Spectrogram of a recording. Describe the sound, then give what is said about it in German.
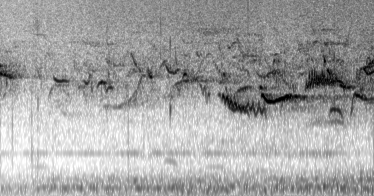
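Birds sing outdoors at a roe deer hotspot with cover, forage and escape routes, bright chirping phrases rising and falling continuously, growing clearer toward the end, over a steady low rumble of ambient background noise. “Schöner Vogelgesang um die Rehohren rum den ganzen Tag.”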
